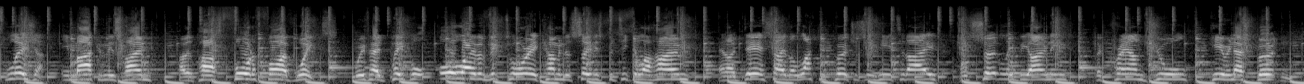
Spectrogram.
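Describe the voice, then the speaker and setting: At a fairly quick pace, a man speaks while clear music plays behind him. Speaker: real estate auctioneer. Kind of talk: auction introduction to a crowd. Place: street.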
